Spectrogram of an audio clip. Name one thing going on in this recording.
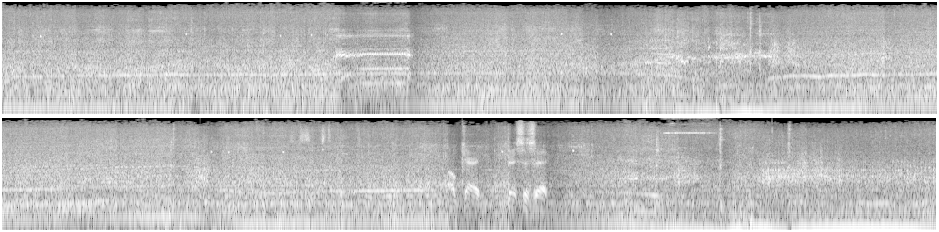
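An old car engine hums steadily and shifts gears as the car drives along.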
